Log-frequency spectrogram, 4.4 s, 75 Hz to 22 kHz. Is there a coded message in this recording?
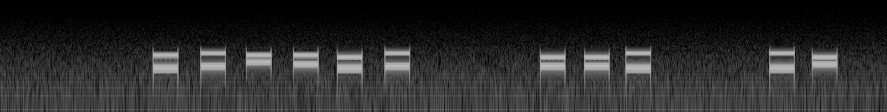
Yes: DTMF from 0.8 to 4.2 s, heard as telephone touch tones, dialled by hand, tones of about 120 ms. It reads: 260816 443 37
